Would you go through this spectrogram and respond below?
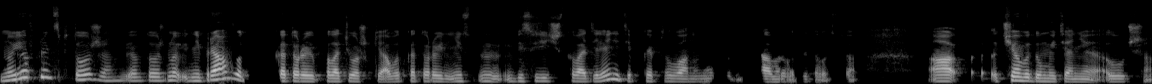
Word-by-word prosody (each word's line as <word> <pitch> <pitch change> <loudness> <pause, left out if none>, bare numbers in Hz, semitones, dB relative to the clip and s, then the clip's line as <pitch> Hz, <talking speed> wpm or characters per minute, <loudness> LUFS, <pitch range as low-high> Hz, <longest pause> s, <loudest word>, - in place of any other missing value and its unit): Ну 180 +4 +1
я, 300 +9 +5
в 315 - -13
принципе, 330 -2 -1
тоже. 215 -6 0
Я 170 - -2
вот 170 - -12
тоже. 175 0 -1
Ну 190 - +2
не 165 0 -2
прям 235 - +7
вот, 225 -7 +3 0.3
которые 145 -3 +3
платежки, 140 -1 -1
а - - +3
вот 135 +2 -4
которые 145 -1 -1
не 135 +3 -4
с 145 - -16
н 145 -3 -4
без 150 0 -6
физического 150 -1 -2
отделения 180 - +1
типа 205 -9 -6
Capital 140 0 -6
One 130 -1 -1
у - - -12
нас 135 - -11
вот - - -21 0.2
Discover, 125 -1 0
вот - - -9
это 125 0 -12
вот - - -9
всё. - - -13 0.7
А 150 0 +5 0.4
чем 185 -3 +5
вы 165 - +5
думаете, 140 -3 0
они, 125 -1 -2
э, 120 - -4
лучше 130 0 -4
150 Hz, 215 wpm, -29 LUFS, 135-180 Hz, 0.7 s, прям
